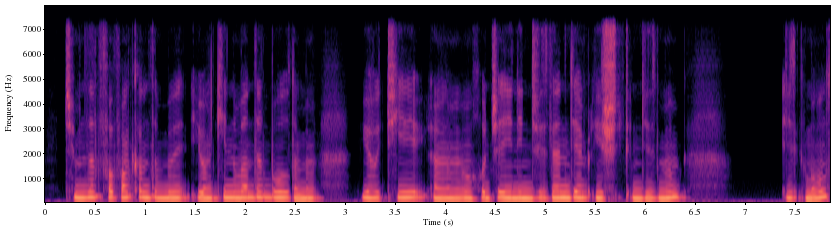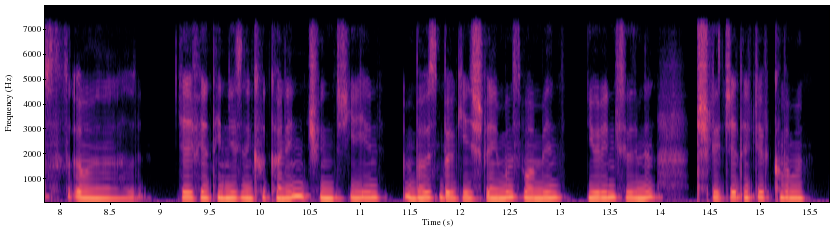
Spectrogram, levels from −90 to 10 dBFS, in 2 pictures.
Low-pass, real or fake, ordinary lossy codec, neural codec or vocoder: 7.2 kHz; fake; none; autoencoder, 22.05 kHz, a latent of 192 numbers a frame, VITS, trained on many speakers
